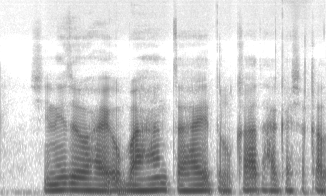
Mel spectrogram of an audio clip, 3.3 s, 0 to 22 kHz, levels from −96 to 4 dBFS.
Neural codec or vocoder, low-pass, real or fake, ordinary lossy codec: none; none; real; none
